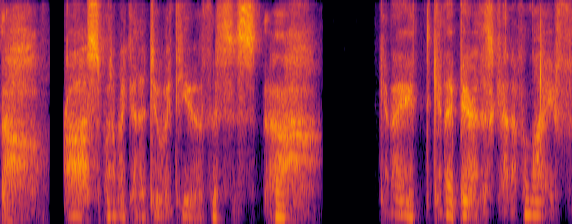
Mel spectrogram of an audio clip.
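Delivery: soft, hushed whisper under the breath. Describing a character sitting in the pews near the shrine, whispering as she walks away. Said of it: "She kind of whispers that".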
